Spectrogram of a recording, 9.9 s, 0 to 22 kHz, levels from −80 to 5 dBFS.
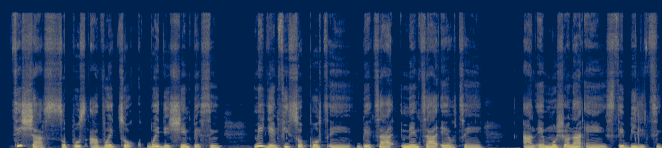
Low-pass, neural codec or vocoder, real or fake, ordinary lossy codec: none; none; real; none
